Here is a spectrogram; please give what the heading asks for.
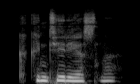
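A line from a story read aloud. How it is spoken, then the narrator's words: Detached voice. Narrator (Russian): отстраненным голосом произнесла Воронцова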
